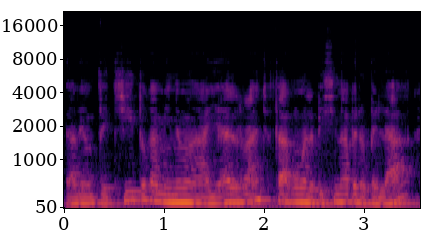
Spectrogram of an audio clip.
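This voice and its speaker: A man with a fairly high, gravelly voice tells a winding personal story, animated and full of slang. His voice rings around an echoey room. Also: rapid-fire, muffled recording. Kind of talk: casual storytelling monologue.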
